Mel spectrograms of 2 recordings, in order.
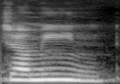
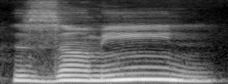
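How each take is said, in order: First: The first consonant is a plain j sound. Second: The first consonant is a z sound. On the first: "हम साधारण उसमें बोलें तो बोलते हैं जमीन" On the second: "ज के नीचे हम बिंदी लगा दें तो बोला जाएगा जमीन"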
